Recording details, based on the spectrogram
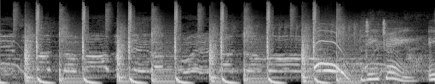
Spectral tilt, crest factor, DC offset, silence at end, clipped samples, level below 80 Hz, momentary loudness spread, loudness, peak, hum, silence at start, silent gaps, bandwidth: -4 dB/octave; 10 dB; under 0.1%; 0 s; 0.4%; -22 dBFS; 5 LU; -10 LUFS; 0 dBFS; none; 0 s; none; over 20 kHz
